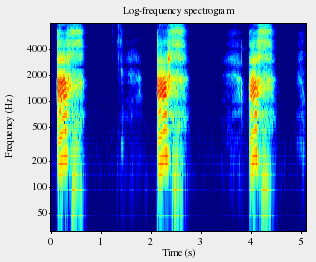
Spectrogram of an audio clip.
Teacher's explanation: After back vowels A, O, and U, sh pronounce a more guttural, raspy sound from the back of the throat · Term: hard sh sound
